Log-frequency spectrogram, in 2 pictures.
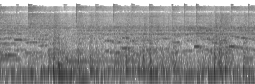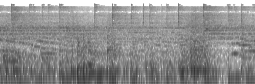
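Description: Jazz quartet playing live: drum kit, electric keyboard, trumpet and bass together.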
